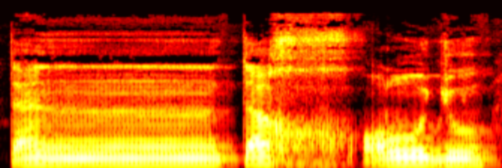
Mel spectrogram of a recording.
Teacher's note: khonya tafkhim tebal, agak setengah monyong, jangan dibaca takh tapi takh.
